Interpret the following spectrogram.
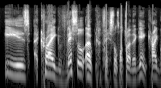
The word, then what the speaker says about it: Wessels: Now, the reason I said vessels, there used to be a cricketer played for Australia called Kepler Vessels. His surname was spelled the same way.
